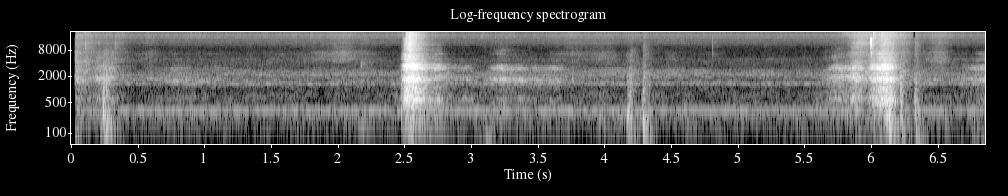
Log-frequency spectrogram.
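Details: Two forceful, breathy, wet sneezes a few seconds apart, with quieter breaths between, over a steady low room hum; sneezes deliberately induced by trying chikni, described as very strong.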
